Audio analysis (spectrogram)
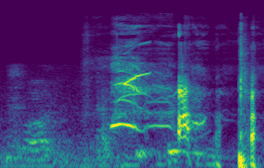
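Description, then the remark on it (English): A man cries out in pain with short, strained, high-pitched yelps and gasps, a few bursts over two seconds, muffled. “He's screaming.”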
